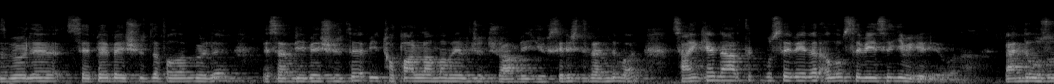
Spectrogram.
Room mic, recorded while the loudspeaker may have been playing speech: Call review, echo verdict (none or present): present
